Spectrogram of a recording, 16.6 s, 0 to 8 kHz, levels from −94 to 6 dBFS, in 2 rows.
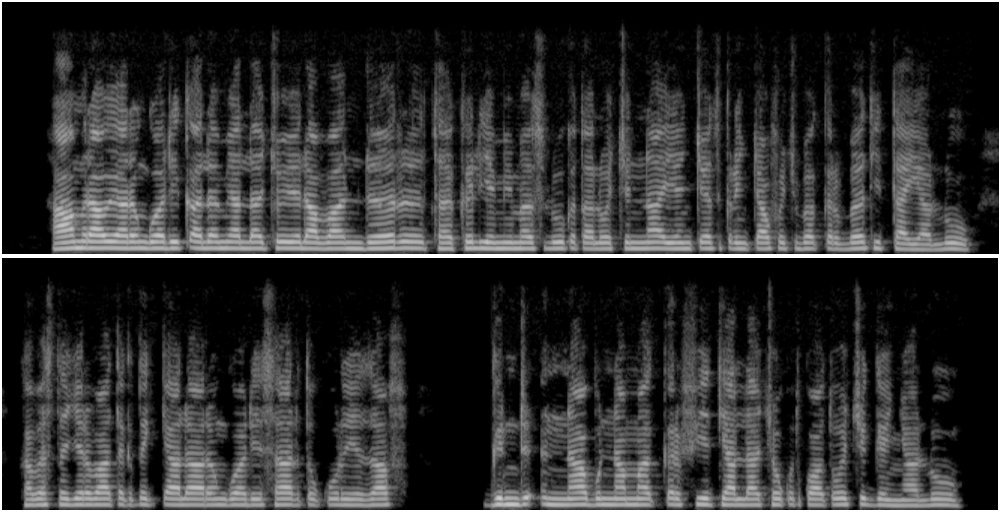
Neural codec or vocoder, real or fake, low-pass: none; real; 7.2 kHz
